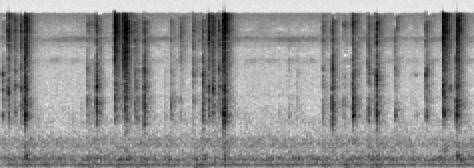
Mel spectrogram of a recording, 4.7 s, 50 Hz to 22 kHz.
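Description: A Nubwo Illution NK-70 full-size black mechanical keyboard with Outemu red switches, round plastic keycaps and blue backlight is typed on continuously with the fingertips of both hands. Short, sharp plastic clacks come in quick, irregular bursts, each dying away almost at once, over a faint steady low hum.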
